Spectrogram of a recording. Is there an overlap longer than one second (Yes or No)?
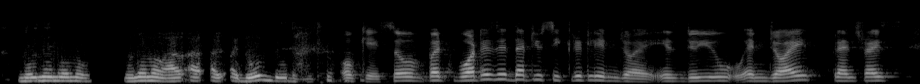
No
